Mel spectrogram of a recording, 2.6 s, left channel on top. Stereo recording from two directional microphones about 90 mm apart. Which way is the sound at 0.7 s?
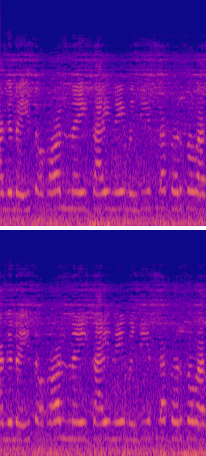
Centre (ahead or behind).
